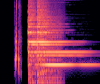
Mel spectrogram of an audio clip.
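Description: Notification-bell sound effect for a subscribe-button animation: a short click, then a bright bell ding about half a second in that rings on and slowly fades.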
